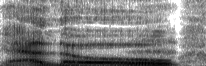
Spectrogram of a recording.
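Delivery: creaky, loud creature voice.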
